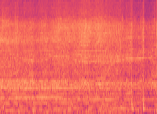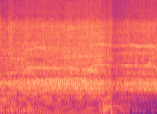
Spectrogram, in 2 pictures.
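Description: Live band ringing out the end of a song with sustained bass and chords over crowd noise; a little past five seconds in the band stops and the crowd cheering carries on.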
